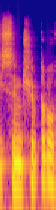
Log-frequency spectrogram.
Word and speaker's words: centripetal: The answer is, in fact, technically true because the centripetal force, that is how you pronounce that, by the way, do not come at me in the comments.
